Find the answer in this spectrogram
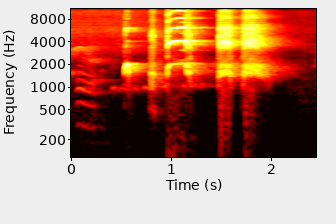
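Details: Chinese francolin decoy bird calling intensely to its flock: after a faint, thin lead-in, five loud, harsh, buzzy notes rich in overtones burst out in quick, uneven succession over about one and a half seconds.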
